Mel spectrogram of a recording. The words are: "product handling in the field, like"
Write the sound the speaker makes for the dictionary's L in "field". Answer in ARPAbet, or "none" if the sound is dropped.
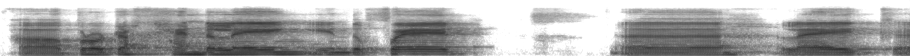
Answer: none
